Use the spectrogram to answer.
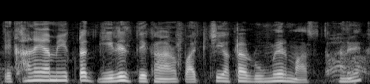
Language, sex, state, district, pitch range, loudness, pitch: Bengali, male, West Bengal, Alipurduar, 130-175 Hz, -17 LUFS, 145 Hz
